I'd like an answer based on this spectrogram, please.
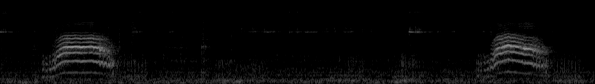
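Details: Domestic cat meowing twice indoors, each call a clear, arching, slightly nasal mew about half a second long, spaced roughly four seconds apart, with a quiet room between calls.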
